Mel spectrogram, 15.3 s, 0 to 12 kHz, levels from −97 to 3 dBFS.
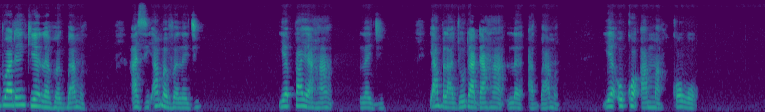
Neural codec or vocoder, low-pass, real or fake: none; 10.8 kHz; real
